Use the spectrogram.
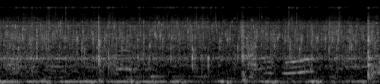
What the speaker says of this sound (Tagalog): unahin na natin ang onion. Caramelize lang natin ng konti hanggang sa lumabas ang kanyang aroma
